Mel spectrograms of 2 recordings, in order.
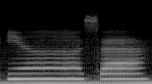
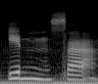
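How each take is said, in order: First: The n sound is muted and held briefly. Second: The n sound is pronounced fully and clearly. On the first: The speaker calls it right. "Jadi dia ditahan dulu insa begitu" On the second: The speaker calls it wrong. "Kalau misalnya disebut dengan jelas kan insa"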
